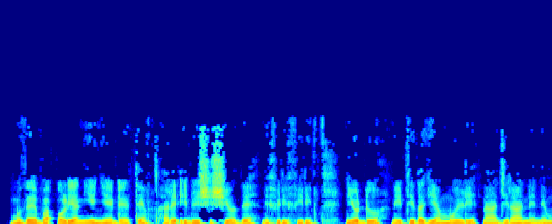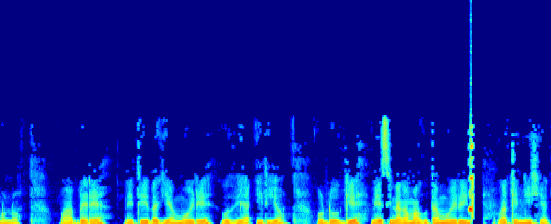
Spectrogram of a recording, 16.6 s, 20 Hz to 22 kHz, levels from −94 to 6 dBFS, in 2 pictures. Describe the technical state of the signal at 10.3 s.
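At 10.32 to 10.34 s, just after "mbere nĩ", there is pre-echo lasting about 22 ms. Quantisation noise spread across a transform block is heard as a brief hiss ahead of the attack, which is softened. The whole passage also carries heavy codec damage, with nothing above 10.5 kHz, likely from MP3 compression at a low rate consistent with 32 kbps.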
